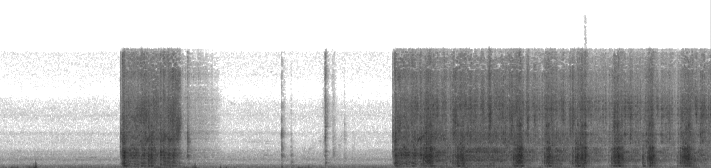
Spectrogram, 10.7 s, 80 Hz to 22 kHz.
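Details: Cold start on a 1999 Ford F-250 7.3L Powerstroke diesel: a short crank, a pause, then several seconds of slow, even cranking at about two beats a second; hard cold start.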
